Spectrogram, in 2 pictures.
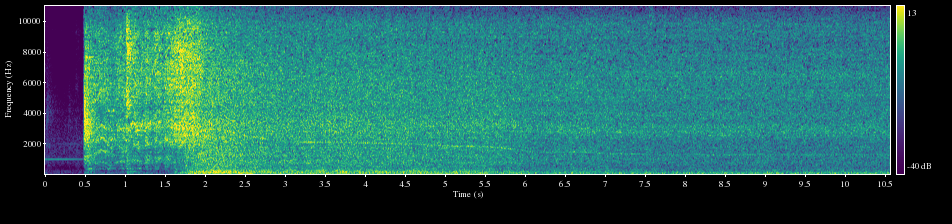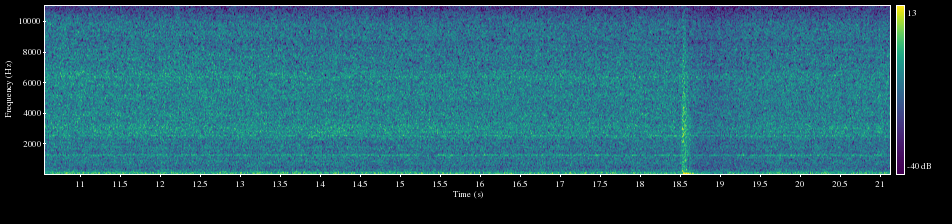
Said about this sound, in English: we're running again. It started, it runs, it idles like it's supposed to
